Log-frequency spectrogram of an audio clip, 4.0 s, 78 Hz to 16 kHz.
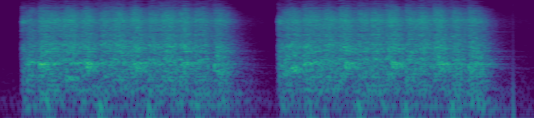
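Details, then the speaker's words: Odes 400 4x4 ATV that had not run in a couple of years, rockers adjusted, timing slightly off, spark, compression and fuel present: two fast whirring cranks under two seconds each with no firing; cranks but will not start. "I have spark I have compression I've got gas but when I hit the start button it won't start so"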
